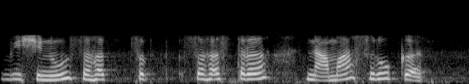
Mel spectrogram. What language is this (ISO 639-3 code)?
mar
